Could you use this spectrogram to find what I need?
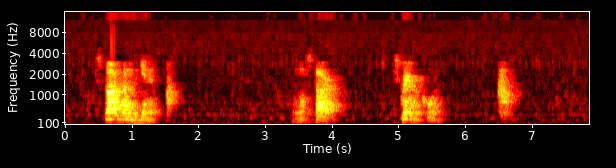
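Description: A young man speaks calmly in short phrases close to the microphone.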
